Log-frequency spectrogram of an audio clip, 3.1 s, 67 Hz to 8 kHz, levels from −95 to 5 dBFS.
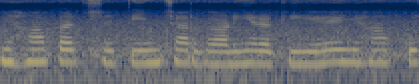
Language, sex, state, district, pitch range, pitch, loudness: Hindi, female, Jharkhand, Sahebganj, 220-240 Hz, 230 Hz, -33 LUFS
